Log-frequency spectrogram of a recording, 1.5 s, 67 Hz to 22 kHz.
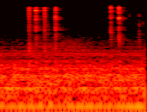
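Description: Light keystrokes on a computer keyboard, a few quick soft clicks in two short bursts, faint and close, while text is entered in MetaTrader 4 trading software.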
